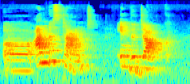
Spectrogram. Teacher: It has 2 weak syllable followed by 1 strong syllable. Example, understand, in the dark, 3 syllables, understand, 3 syllables. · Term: anapest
